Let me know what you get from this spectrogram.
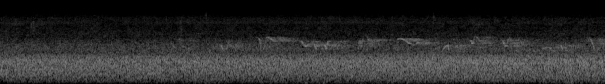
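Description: Steady outdoor background noise with a small bird chirping in short, quickly repeated notes from about two seconds in.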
